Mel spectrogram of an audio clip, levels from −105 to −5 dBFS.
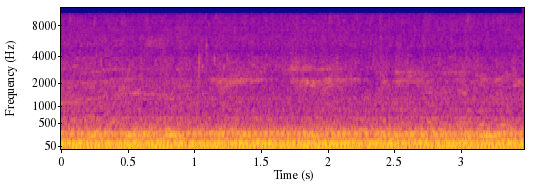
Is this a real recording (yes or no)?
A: no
